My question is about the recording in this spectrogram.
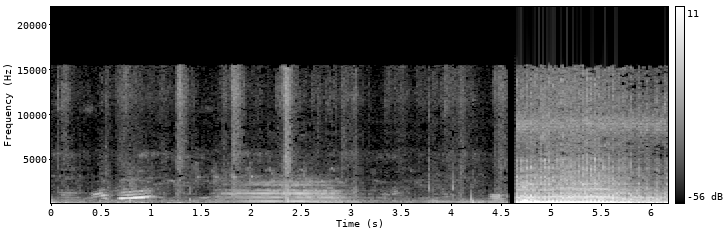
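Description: A cow moos once, a long call about two seconds in. About four and a half seconds in, the sound cuts suddenly to a loud, steady motorcycle engine running while riding.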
